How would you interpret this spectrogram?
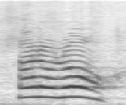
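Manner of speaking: put-on very high, loud little-kid voice; imitated high-pitched boyish answer; child's protest. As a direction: blurt it out like a cornered ten-year-old. Voices himself as child answering parents.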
